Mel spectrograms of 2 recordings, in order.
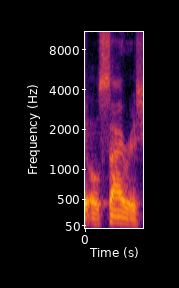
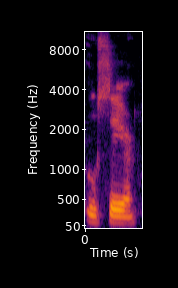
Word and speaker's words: Osiris: it happens so when when you say Osiris you're not I mean technically you're pronouncing it in a Greek way but the root is Egyptian that's how they pronounced it I still like I still like usir or wasir and as I discuss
